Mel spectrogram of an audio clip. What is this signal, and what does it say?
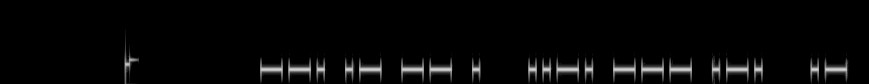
Morse code, heard as a keyed tone, about 17 wpm, 700 Hz. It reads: GAME FOR A
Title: Sentences from Top 1000 Words - Review Part 3 - 17wpm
